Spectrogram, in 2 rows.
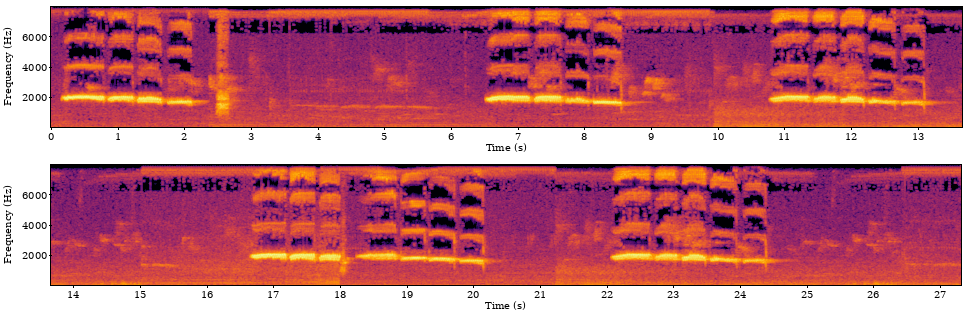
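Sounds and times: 
Black-throated laughingthrush whistling: 0:00.1 - 0:09.4, 0:10.2 - 0:27.3.

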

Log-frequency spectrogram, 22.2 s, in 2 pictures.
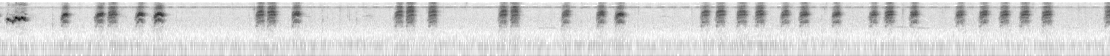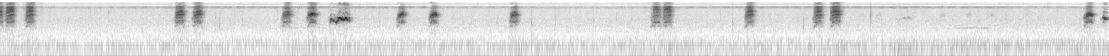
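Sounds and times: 
red-whiskered bulbul calling: 0:00.0 - 0:01.7, 0:02.5 - 0:03.1, 0:03.9 - 0:04.4, 0:05.0 - 0:06.3, 0:07.0 - 0:11.5, 0:12.8 - 0:13.2, 0:13.9 - 0:15.6, 0:17.6 - 0:17.9, 0:18.5 - 0:21.0, 0:21.9 - 0:22.1.

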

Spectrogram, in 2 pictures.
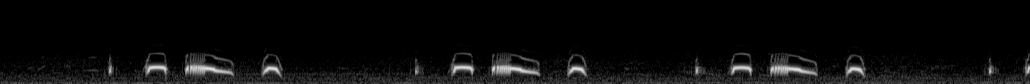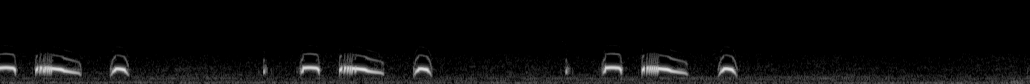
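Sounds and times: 
spotted dove cooing: 0:00.9 - 0:02.9, 0:04.1 - 0:06.0, 0:07.0 - 0:08.7, 0:09.9 - 0:11.7, 0:12.9 - 0:14.7, 0:16.0 - 0:17.8.

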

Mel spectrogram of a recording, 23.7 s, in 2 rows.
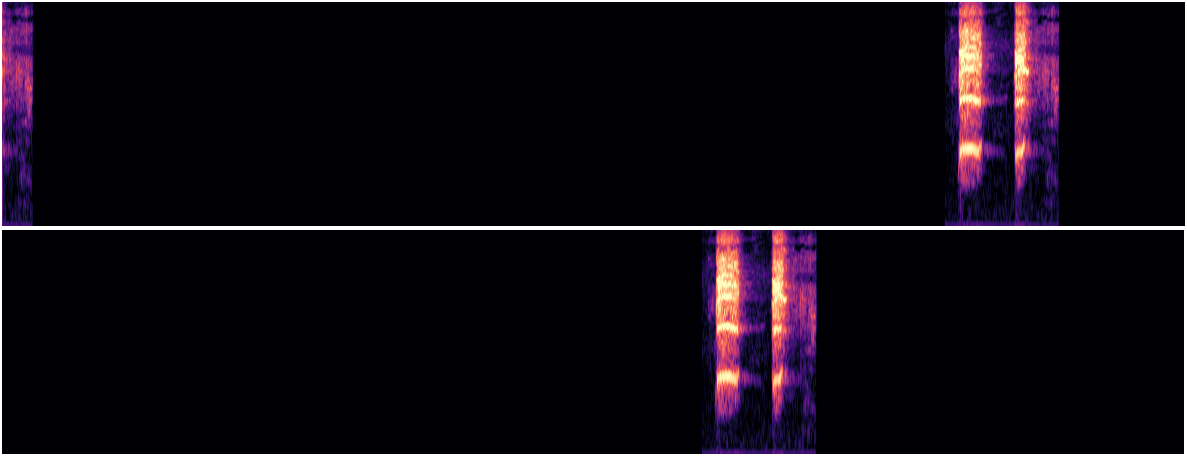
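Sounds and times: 
pheasant squawking: 0:09.5 - 0:10.6, 0:19.0 - 0:20.0.

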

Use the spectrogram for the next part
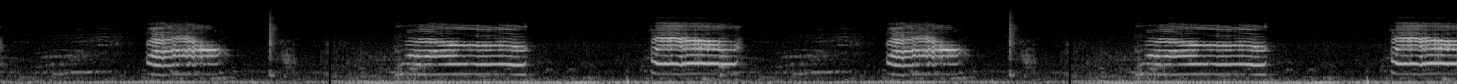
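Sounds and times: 
domestic cat giving drawn-out meows: 0:00.0 - 0:02.4, 0:03.9 - 0:05.4, 0:06.5 - 0:09.8, 0:11.3 - 0:12.8, 0:13.9 - 0:14.5.

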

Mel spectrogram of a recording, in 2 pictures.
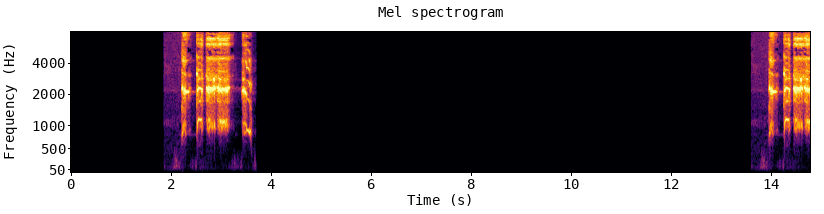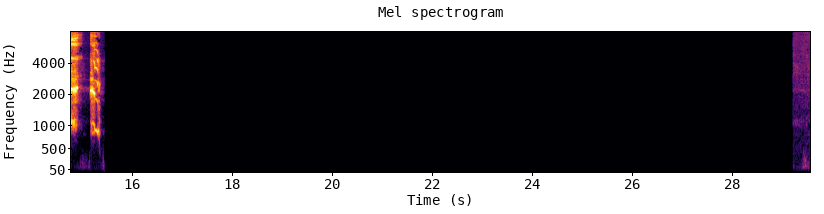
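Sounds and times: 
red junglefowl crowing: 0:02.2 - 0:03.7, 0:13.9 - 0:15.4.

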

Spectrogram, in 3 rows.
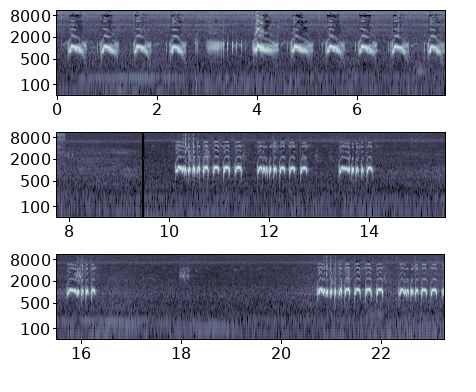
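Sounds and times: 
zebra dove cooing: 0:00.0 - 0:07.9, 0:10.1 - 0:12.8, 0:13.4 - 0:14.1, 0:15.7 - 0:16.4, 0:20.7 - 0:23.2.

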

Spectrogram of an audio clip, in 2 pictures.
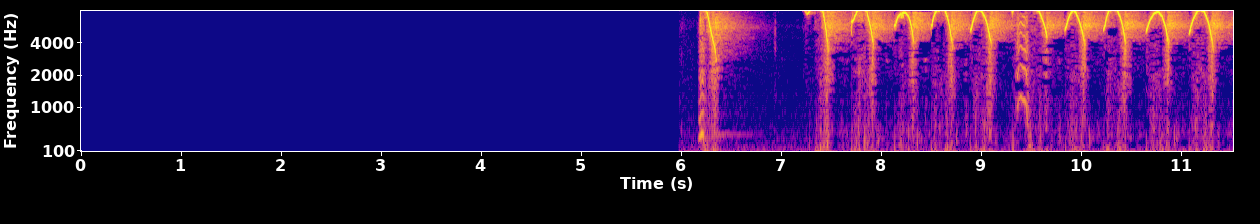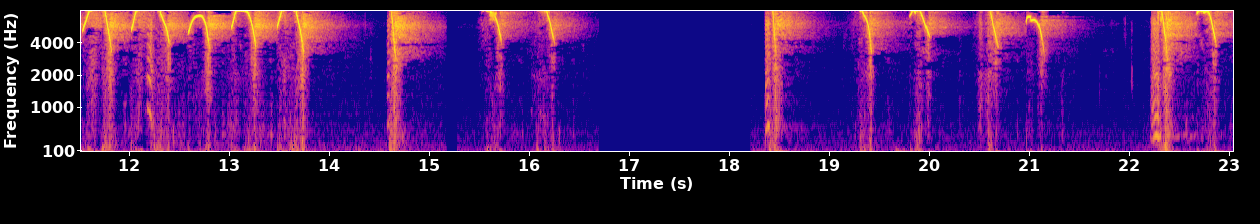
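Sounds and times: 
squirrel chattering: 0:06.2 - 0:06.6, 0:07.2 - 0:13.8, 0:18.4 - 0:21.2, 0:22.2 - 0:23.0.

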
